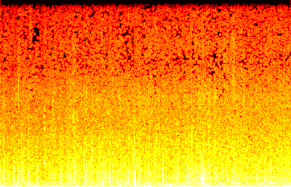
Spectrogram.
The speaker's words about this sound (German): Die feinen Tropfen verwandeln sich in einen stetigen Niederschlag, der auf deinen Schirm trommelt und die Umgebung in einen glitzernden Schleier hüllt.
